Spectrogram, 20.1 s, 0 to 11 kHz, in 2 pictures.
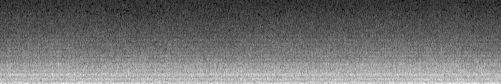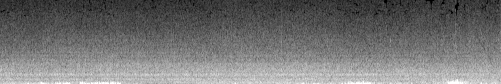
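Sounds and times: outdoor background hiss: 0:00.0 - 0:20.0
wind buffeting microphone: 0:08.7 - 0:12.9, 0:15.6 - 0:20.0.

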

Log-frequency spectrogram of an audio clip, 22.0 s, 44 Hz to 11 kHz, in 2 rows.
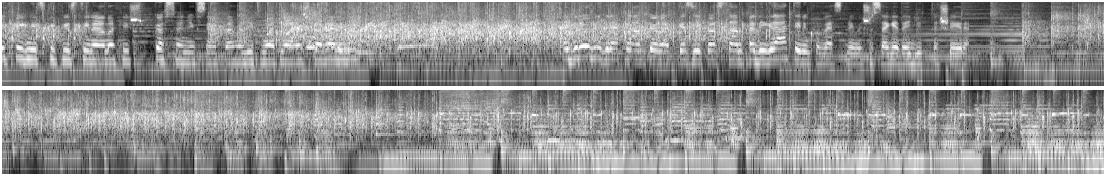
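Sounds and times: studio audience applauding: 0:00.0 - 0:01.2, 0:02.0 - 0:08.2, 0:10.2 - 0:22.0
theme music with steady beat: 0:07.6 - 0:22.0.

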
